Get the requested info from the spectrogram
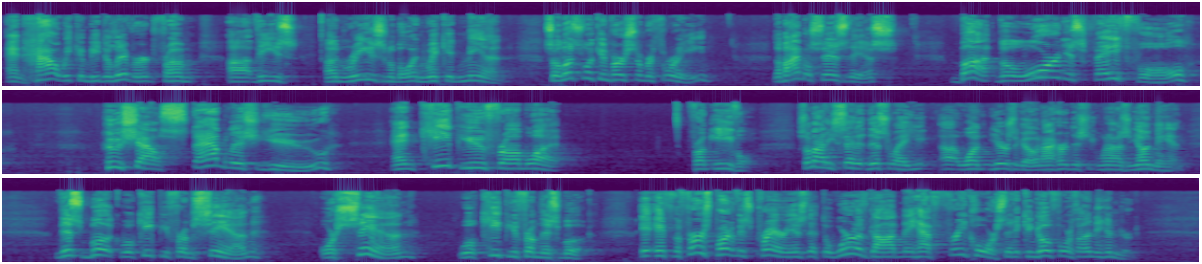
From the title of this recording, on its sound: Ketha Heights Baptist Church ~ Live Broadcast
